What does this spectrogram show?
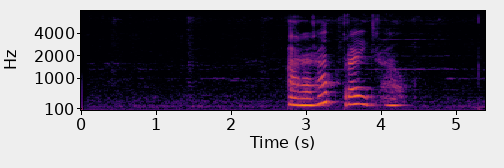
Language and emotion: Russian, sad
